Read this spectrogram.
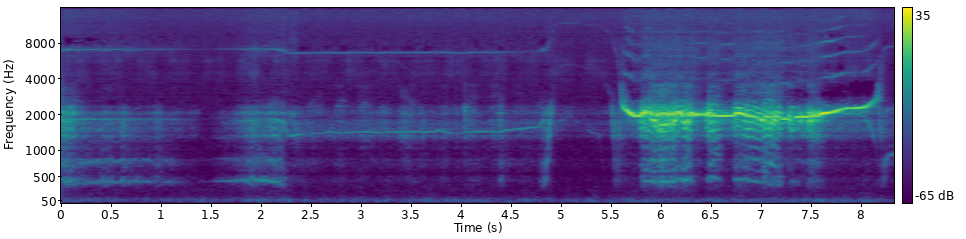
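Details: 1950s Angell 6-transistor AM radio, first power-up after resoldering and fitting batteries: a wavering high whistle over crackly static and choppy bursts. The owner suspects bad capacitors or the antenna; not confirmed.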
